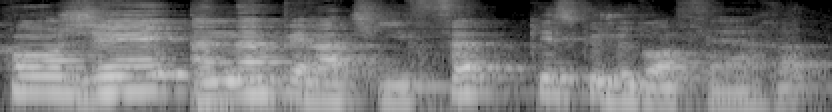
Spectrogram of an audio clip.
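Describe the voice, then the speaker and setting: A man teaching a French grammar lesson, explaining slowly and haltingly with many fillers and frequent checks like "d'accord?". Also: medium pitch, animated, slight background noise. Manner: slow, halting explanation with many fillers and rising question tags. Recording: roomy, from some distance.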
